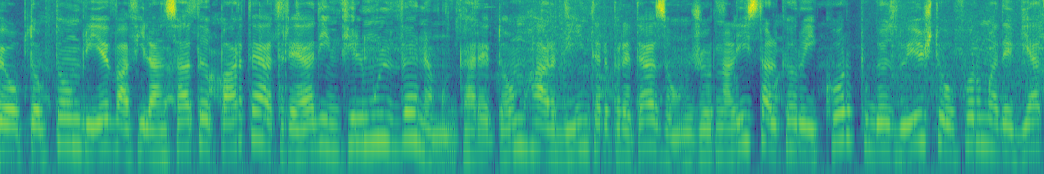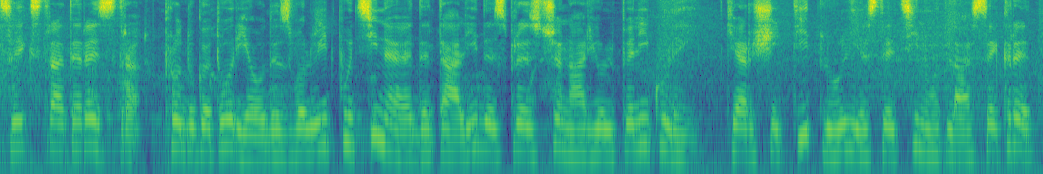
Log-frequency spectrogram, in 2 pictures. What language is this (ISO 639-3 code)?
ron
